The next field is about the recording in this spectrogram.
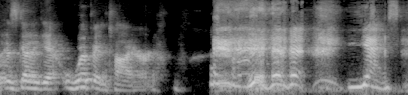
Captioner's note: laughs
